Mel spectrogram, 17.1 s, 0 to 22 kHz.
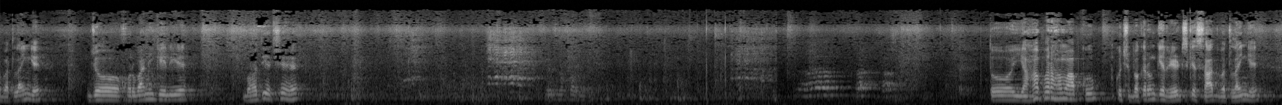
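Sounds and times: goats bleating: 5.2 - 8.0, 9.6 - 10.4.

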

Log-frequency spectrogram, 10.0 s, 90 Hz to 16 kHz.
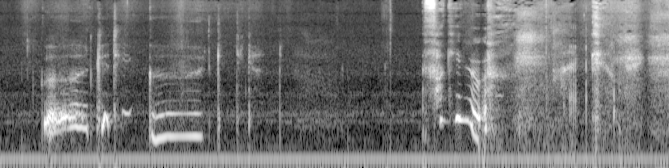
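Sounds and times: low steady background hum: 0.0 - 10.0
person humming: 0.6 - 4.3.

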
